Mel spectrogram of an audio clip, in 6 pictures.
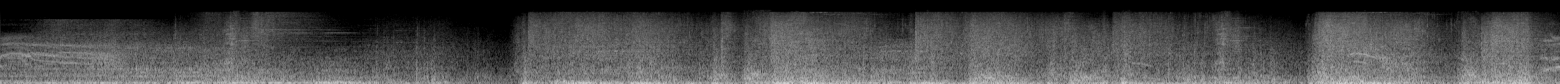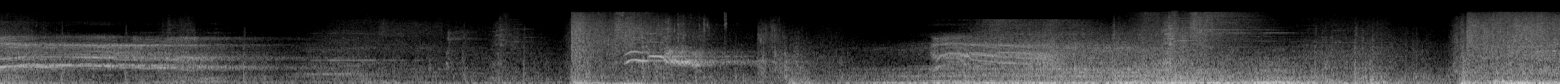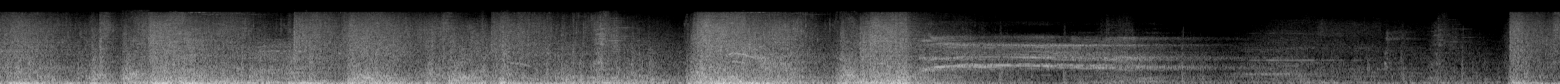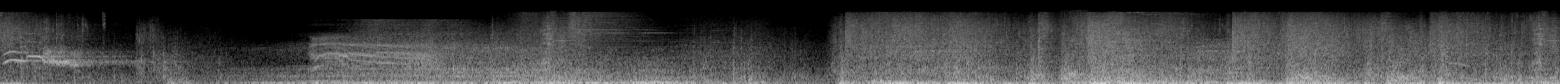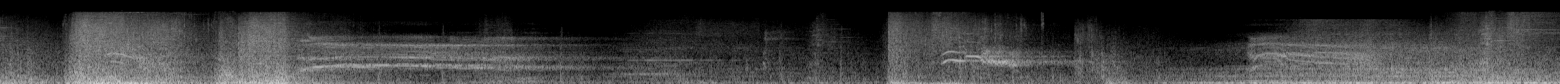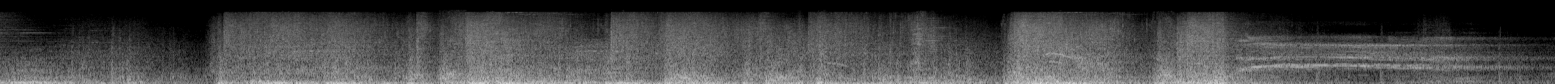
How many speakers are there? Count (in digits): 0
